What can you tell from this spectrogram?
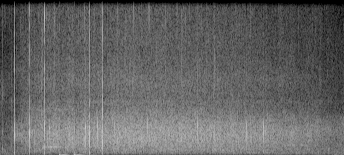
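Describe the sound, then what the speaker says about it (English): Graduation audience applauding the band and choir at a high school commencement, opening with a few sharp, distinct claps before swelling into steady, sustained clapping from a large crowd that holds level to the end. "I would be remiss if I didn't give a round of applause to the band, the choir,"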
